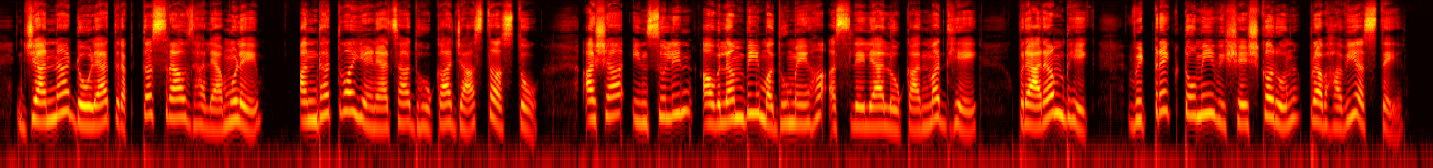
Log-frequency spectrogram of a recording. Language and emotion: Marathi, neutral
